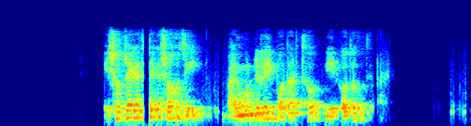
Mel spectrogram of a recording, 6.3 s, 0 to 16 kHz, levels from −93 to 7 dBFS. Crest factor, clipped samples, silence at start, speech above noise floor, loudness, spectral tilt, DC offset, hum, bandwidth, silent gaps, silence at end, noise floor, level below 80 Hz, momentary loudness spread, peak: 18 dB; under 0.1%; 1.4 s; over 71 dB; -19 LUFS; -6 dB/octave; under 0.1%; none; 7.6 kHz; 5.27-5.76 s; 0.1 s; under -90 dBFS; -60 dBFS; 10 LU; -4 dBFS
